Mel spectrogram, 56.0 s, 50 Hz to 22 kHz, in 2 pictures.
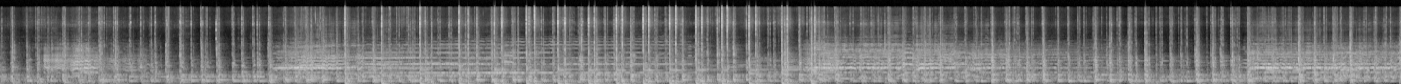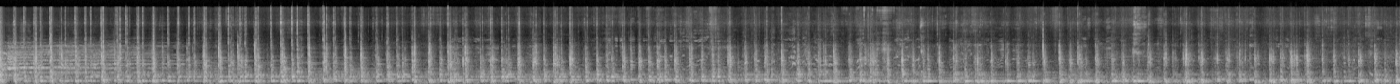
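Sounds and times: drums beating fast rhythm: 0.0s - 56.0s
brass horns holding notes: 5.5s - 13.4s, 16.0s - 22.6s, 24.8s - 31.8s.

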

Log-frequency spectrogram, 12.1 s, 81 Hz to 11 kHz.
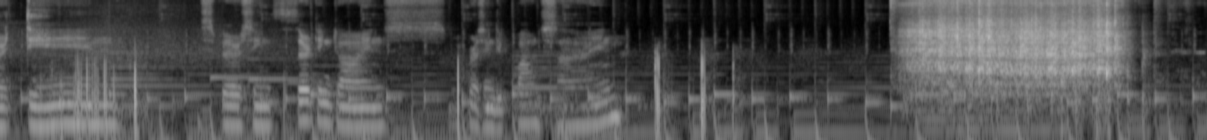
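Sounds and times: background music: 0.0s - 12.0s
coin hopper ejecting coins: 8.9s - 11.7s.

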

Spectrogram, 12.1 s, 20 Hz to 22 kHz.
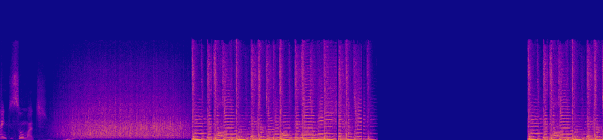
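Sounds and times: audience applauding: 1.0s - 4.0s.

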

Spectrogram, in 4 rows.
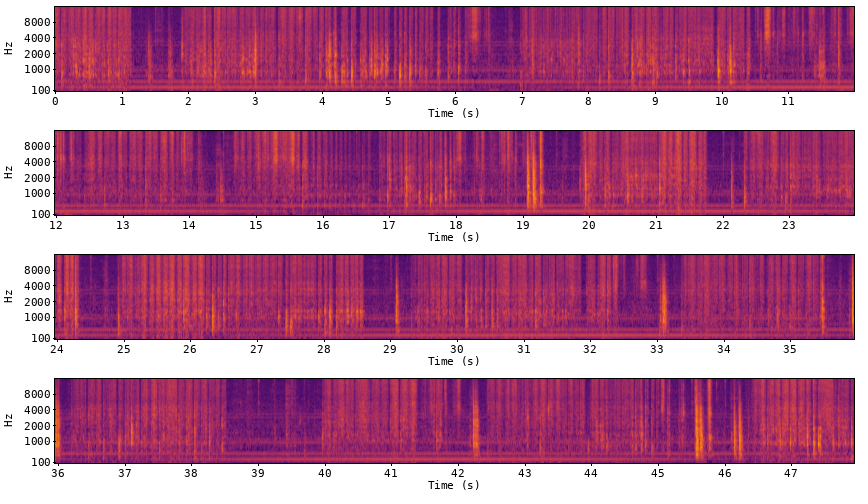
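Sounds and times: steady low hum: 0.0s - 47.9s.

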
